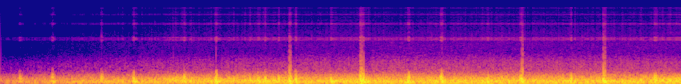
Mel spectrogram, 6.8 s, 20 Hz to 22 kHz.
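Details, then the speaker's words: Normal heartbeat of a pregnant mother, recorded to make a CD for her baby: steady low thumping at about 75 beats a minute over a faint hum. "妊娠中のお母さんの心音には、子どもさん、成長していく中での安心できる音だということですごく大きな力があると言われています。"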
